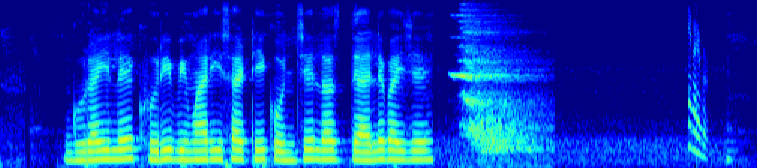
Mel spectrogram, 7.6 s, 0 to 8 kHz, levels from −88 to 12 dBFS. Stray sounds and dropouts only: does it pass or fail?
fail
